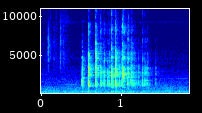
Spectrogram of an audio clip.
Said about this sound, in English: Throw some dice for me.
